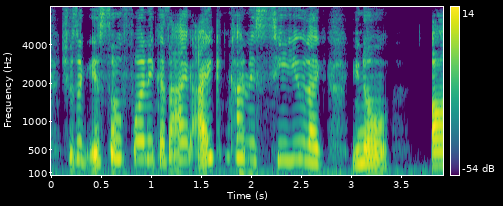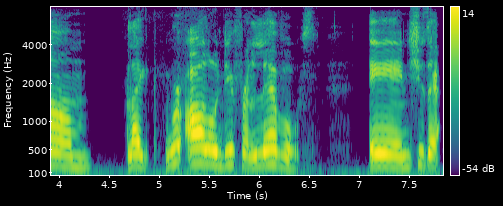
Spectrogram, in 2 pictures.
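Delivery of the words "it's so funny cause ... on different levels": much higher put-on coworker voice; imitating coworker. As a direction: quote her in a high light voice. Quoting coworker in high voice.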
